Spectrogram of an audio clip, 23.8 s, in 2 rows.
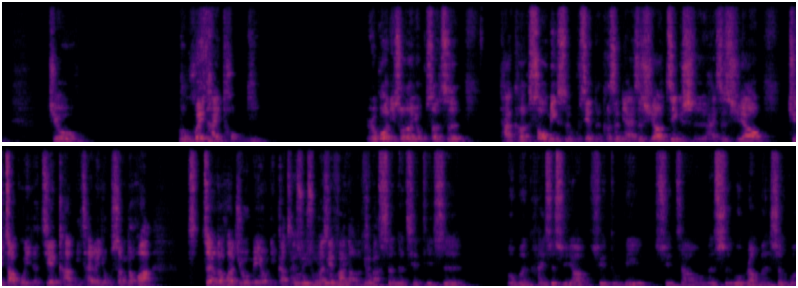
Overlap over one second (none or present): present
